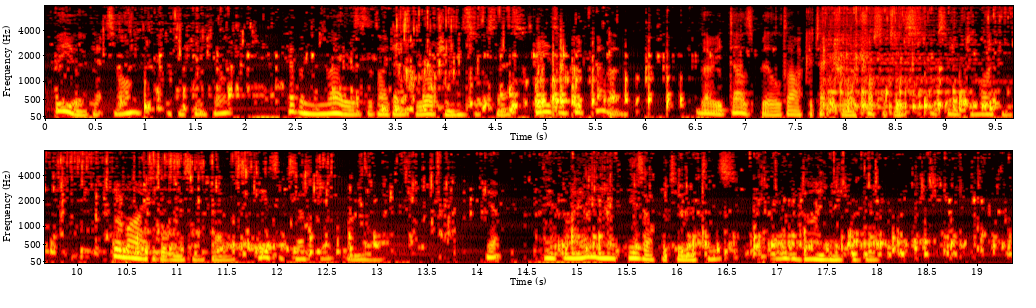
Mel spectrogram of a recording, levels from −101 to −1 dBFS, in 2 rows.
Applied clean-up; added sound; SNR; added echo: classical method spectral subtraction.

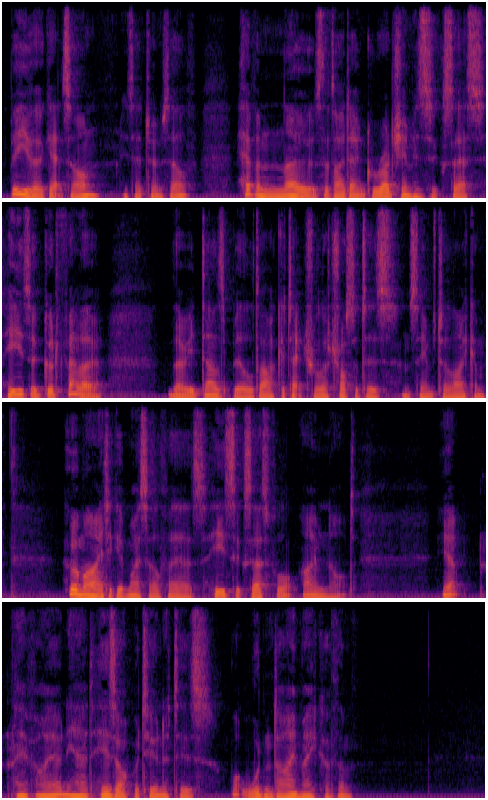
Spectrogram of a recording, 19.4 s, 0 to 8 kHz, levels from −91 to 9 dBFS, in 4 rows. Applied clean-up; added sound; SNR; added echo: none; none; none; none.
